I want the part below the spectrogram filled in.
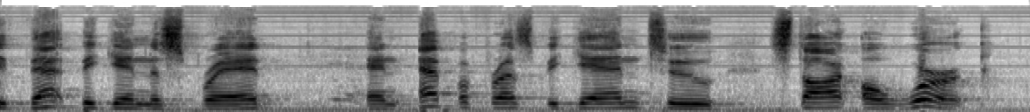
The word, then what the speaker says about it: Epaphras: And in that revival in Ephesus was a young man, and I pronounce his name Epaphras.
